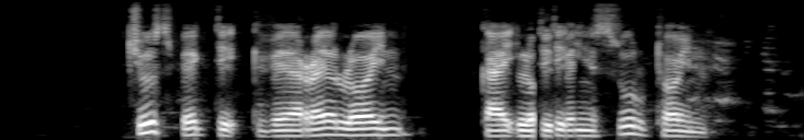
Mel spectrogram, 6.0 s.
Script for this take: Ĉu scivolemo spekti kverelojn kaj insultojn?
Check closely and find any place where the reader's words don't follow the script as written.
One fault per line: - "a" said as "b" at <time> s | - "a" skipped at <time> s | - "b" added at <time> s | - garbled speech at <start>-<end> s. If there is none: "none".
- "scivolemo" skipped at 1.1 s
- garbled speech at 3.9-4.3 s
